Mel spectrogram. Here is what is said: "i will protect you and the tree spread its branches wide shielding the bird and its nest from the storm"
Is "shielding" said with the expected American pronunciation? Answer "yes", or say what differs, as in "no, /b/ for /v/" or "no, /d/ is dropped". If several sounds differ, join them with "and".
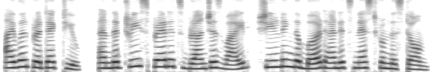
yes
